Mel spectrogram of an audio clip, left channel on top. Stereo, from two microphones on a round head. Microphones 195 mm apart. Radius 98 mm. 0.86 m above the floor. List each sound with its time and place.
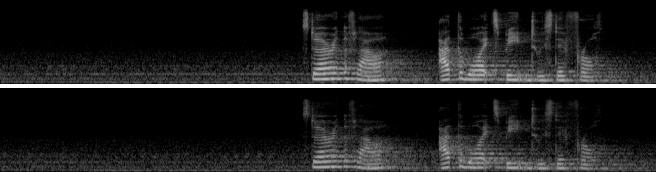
3.0 s a woman speaking: 20° left (ahead or behind), 0.5 m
